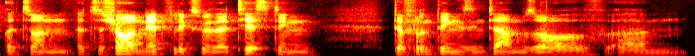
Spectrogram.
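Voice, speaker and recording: A man with a South African accent and a very bright, forward voice. He talks casually and off the cuff, as a podcast co-host thinking aloud. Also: medium pitch, flat delivery, moderate pace, slight background noise. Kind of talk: casual unscripted podcast chat.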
